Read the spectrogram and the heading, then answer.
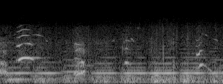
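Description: Soft whimpering from a skinny dog, a few thin, high whines with wavering, bending pitch, heard over a steady low background tone.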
